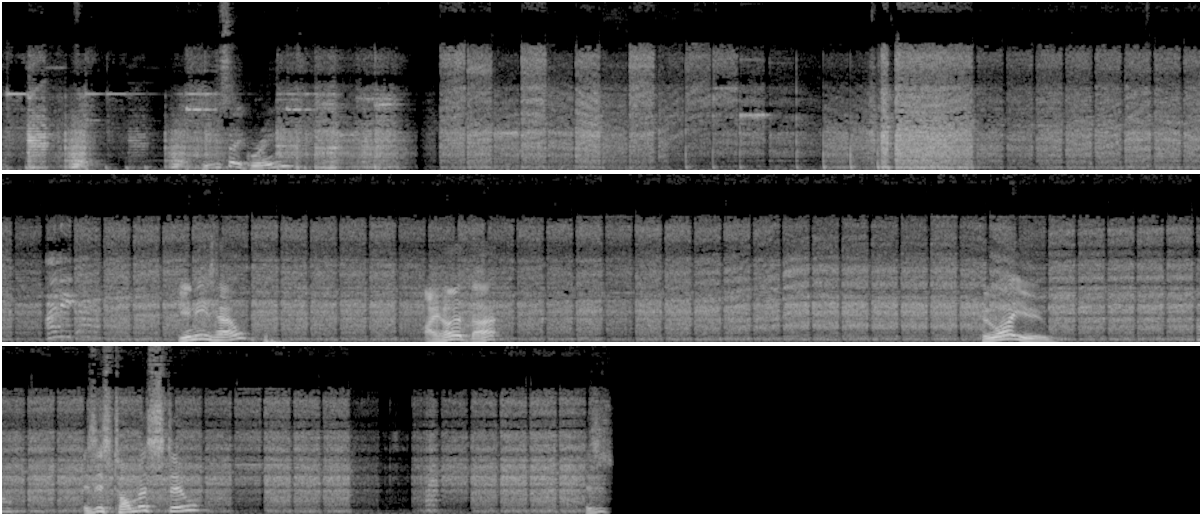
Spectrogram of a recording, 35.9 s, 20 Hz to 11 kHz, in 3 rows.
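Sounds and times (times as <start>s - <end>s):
radio static bursts: 0.0s - 1.0s, 1.6s - 30.1s.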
